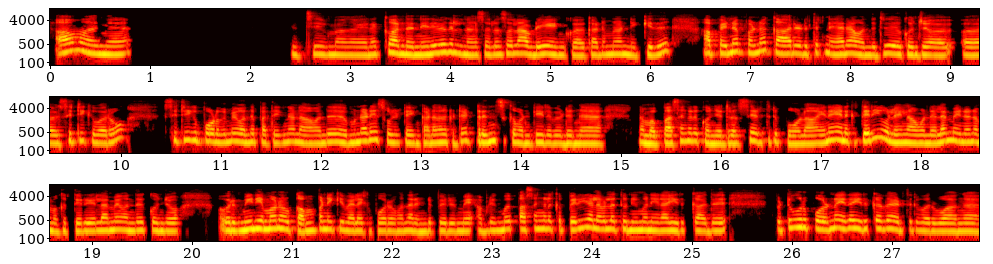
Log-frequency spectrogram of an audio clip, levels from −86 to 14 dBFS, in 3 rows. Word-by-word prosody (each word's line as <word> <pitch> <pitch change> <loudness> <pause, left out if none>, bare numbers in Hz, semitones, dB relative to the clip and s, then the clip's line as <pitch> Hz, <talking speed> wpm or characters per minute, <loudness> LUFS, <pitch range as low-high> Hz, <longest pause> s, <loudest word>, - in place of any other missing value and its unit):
ஆமாங்க. 240 -7 +2 1.8
நிச்சியமாங்க. 205 0 -3
எனக்கும் 210 +5 +2
அந்த 215 -2 +3
நினைவுகள் 235 +2 +2
நான் 200 0 -2
சொல்ல 210 0 -2
சொல்ல 225 0 +1
அப்டியே 210 +1 +2
என் 195 -1 -4 0.3
கண் 200 0 -1
முன்னாடி 215 0 +1
நிக்குது. 195 +4 -1 0.4
அப்ப 235 - 0
என்ன 255 +4 +2
பண்ணே 240 +4 +1
கார் 225 -1 +4
எடுத்துட்டு 230 +3 -4
நேரா 210 +2 +2
வந்துட்டு 195 +3 -2 0.2
கொஞ்சம் 200 -1 +1 0.3
அ - - +2 0.2
சிட்டிக்கு 235 -1 -4
வரோம் 220 +11 -1 0.4
சிட்டிக்கு 250 0 -2
போனதுமே 220 0 +1
வந்து 215 +1 0
பார்த்தீங்கன்னா 205 +1 -3
நான் 190 -1 0
வந்து 200 +3 0 0.2
முன்னாடியே 235 +5 +2
சொல்ட்டேன். 205 -2 -1
என் 190 - -5
கணவர்கிட்ட 200 +1 0
Trendsக்கு 230 +1 +2
வண்டியில 195 +1 0
விடுங்க 190 0 0 0.6
நம்ம 195 -2 +4
பசங்களுக்கு 230 +3 +1
கொஞ்சம் 185 -1 +1
ட்ரெஸ் 190 -1 -3
எடுத்துட்டு 220 -1 -4
போலாம். 185 0 +1
ஏனா, 240 +5 +3
எனக்கு 225 -2 0
தெரியும் 285 +6 +4
இல்லைங்களா 210 -2 +3
அவங்க 195 0 0
நெலமை 230 +5 +2
என்னனு 215 0 +1
நமக்கு 195 -1 -2
தெரியும் 200 0 +1
எல்லாமே 210 +1 +1
வந்து 210 +1 0
கொஞ்சம் 195 -1 0 0.5
ஒரு 210 0 +4
மீடியமான 240 +2 +5
ஒரு 220 - -4
கம்பெனிக்கு 220 +4 0
வேலைக்கு 200 -1 -2
போறவங்க 195 -1 -2
தான் 200 - 0
2 190 +1 -2
பேருமே 195 0 -1
அப்டிங்கும்போது 210 +3 -2
பசங்களுக்கு 235 0 -3
பெரிய 255 +5 +2
அளவுல 235 -1 0
துணிமணில 215 -1 +1
இருக்காது. 200 -1 -2 0.5
இப்ப 220 - -7
டூர் 270 +1 +3
போறோம்னா 235 +3 +2
ஏதா 255 0 +3
இருக்கறதா 240 0 0
எடுத்துட்டு 210 -1 -5
வருவாங்க 195 0 0
210 Hz, 165 wpm, -23 LUFS, 200-230 Hz, 1.8 s, மீடியமான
